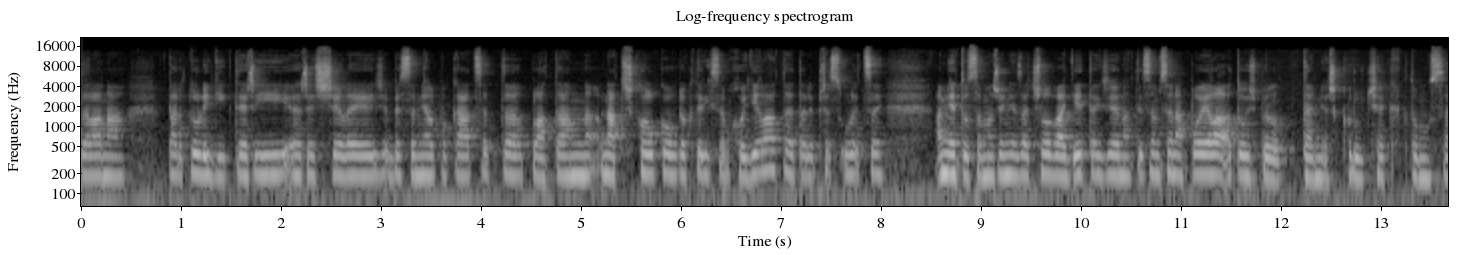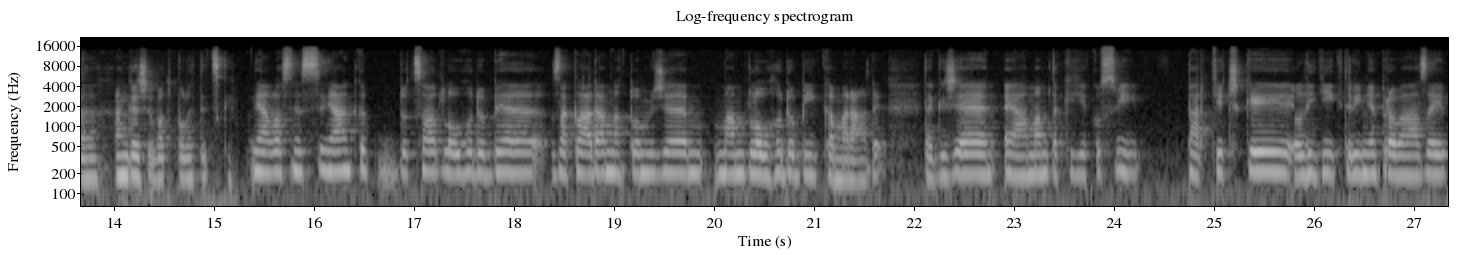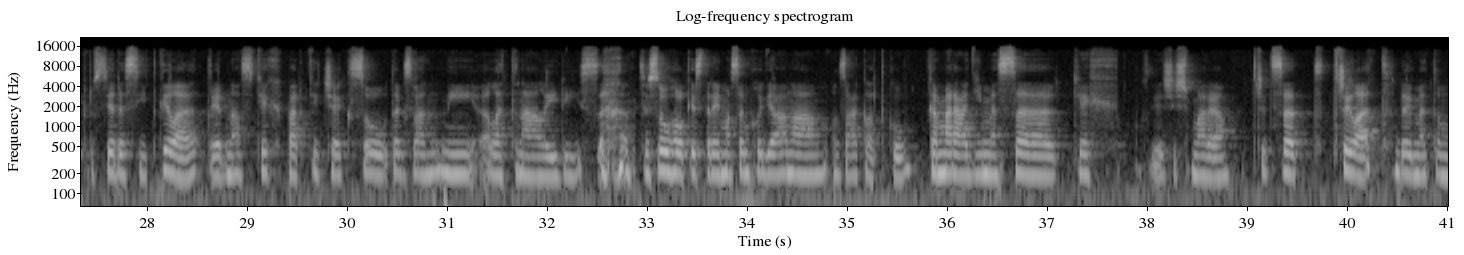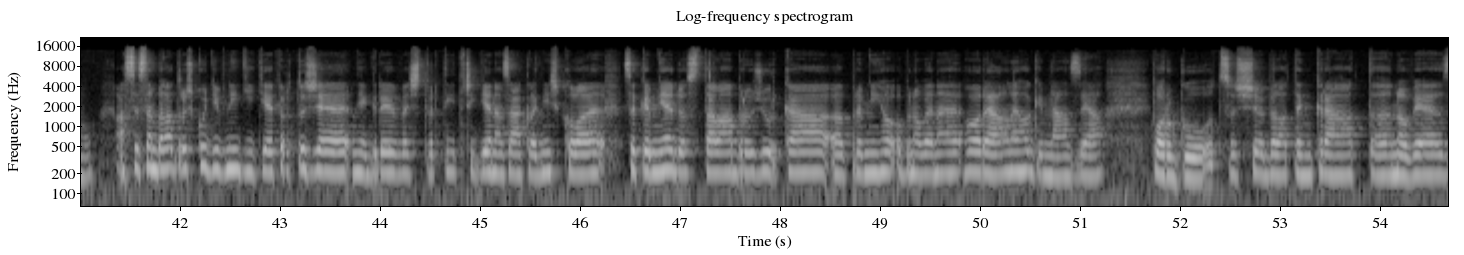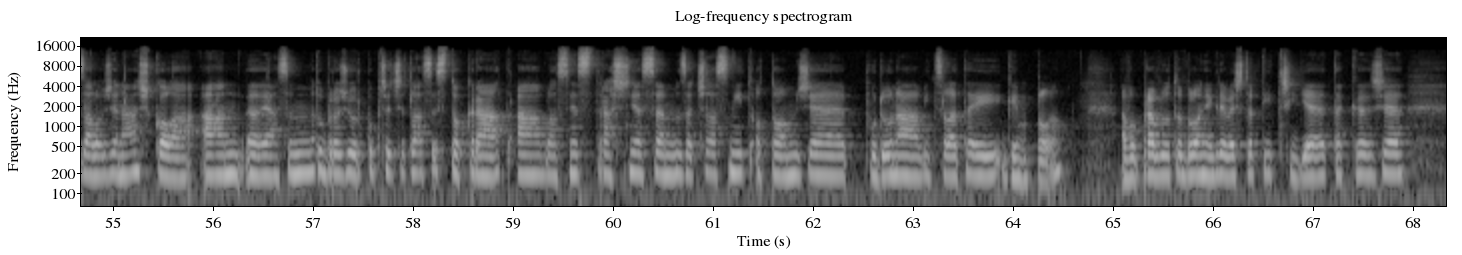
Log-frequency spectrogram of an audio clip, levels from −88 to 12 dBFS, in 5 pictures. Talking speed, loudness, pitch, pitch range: 140 wpm, -25 LUFS, 195 Hz, 185-205 Hz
